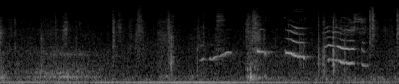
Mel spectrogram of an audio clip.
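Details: Young AKC Pembroke Welsh Corgi puppies from Arkansas, born June 20, 2026, giving a few thin rising and falling squeals near the end, over a steady low hum and light shuffling.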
